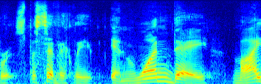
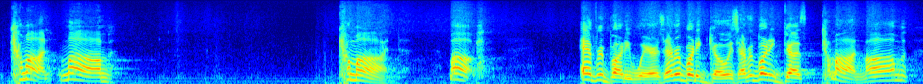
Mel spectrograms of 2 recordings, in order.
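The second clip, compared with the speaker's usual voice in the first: loud, high whining plea; pleading teenager, loud and high; whiny teen begging; 7 semitones higher, 8 dB louder than usual. Acted. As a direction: nag mom like a spoiled teen. Whiny kid begging mom.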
